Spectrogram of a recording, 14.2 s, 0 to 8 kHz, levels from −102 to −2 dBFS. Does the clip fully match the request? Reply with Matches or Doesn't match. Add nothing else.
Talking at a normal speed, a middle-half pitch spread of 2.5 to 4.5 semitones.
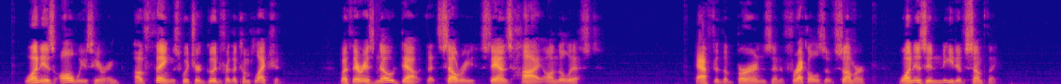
Doesn't match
